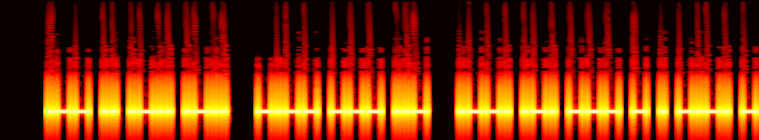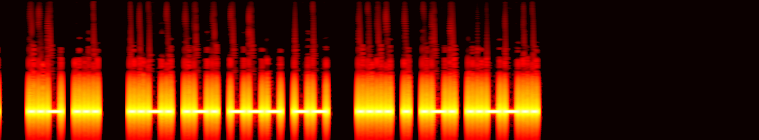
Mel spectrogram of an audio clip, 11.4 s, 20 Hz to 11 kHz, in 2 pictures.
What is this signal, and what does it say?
Morse code, heard as a keyed tone, about 34 wpm, 700 Hz. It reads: WILL YOU PROTECT US FROM HER?
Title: Sentences from Top 900 Words 35wpm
